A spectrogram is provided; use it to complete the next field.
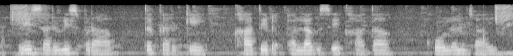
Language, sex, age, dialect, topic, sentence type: Bhojpuri, female, 25-30, Northern, banking, question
